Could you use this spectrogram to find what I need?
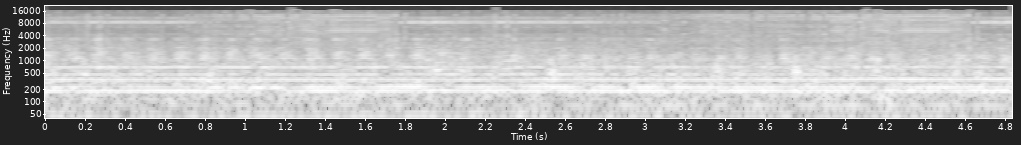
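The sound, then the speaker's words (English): A time machine sound effect starts up as a steady, engine-like droning hum with sustained tonal lines. It holds a constant loudness throughout, and no one talks. “Now, let's crank on the time machine.”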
